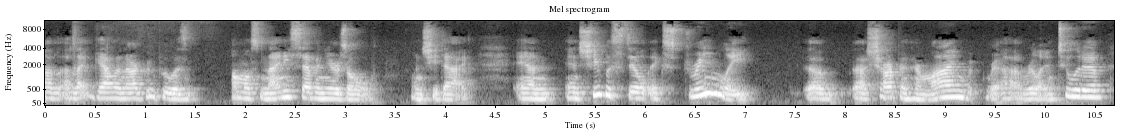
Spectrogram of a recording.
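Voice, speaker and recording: A woman's voice: lowish voice, creaky, reverberant. A woman in her seventies giving casual, earnest encouragement to camera in a rambling, heartfelt way. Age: 70s. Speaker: vlogger. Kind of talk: casual motivational talk to camera.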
